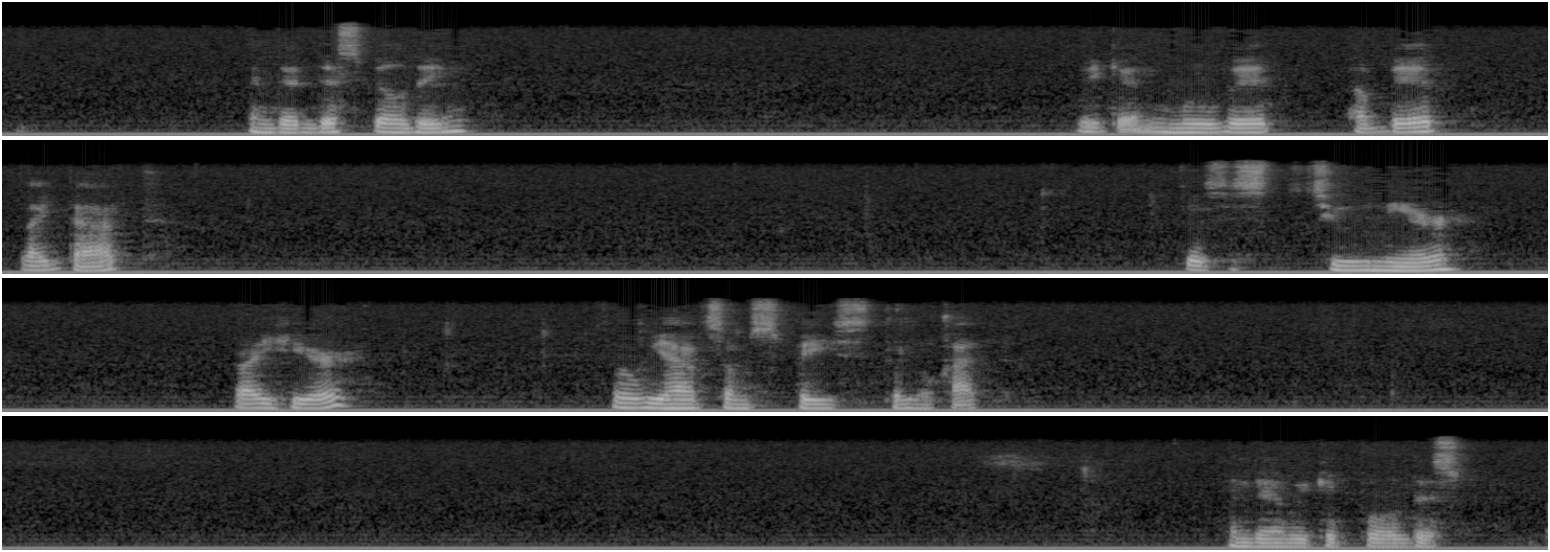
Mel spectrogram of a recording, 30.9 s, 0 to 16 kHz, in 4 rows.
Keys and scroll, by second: 2.9-3.6 typing, 7.3 a, 8.0-8.8 a, 10.6-14.3 typing, 16.1-19.3 typing, 20.5 d, 22.7 a, 27.9-29.0 typing.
